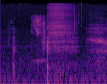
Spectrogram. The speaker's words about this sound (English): As I sip on my sprite declaratively like I'm a badass or something.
